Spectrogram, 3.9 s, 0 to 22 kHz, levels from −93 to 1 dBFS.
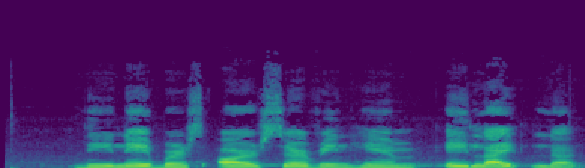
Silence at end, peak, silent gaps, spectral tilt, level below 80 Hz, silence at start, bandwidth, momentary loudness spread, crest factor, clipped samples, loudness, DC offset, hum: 0.05 s; -4 dBFS; none; -5.5 dB/octave; -64 dBFS; 0.5 s; 11 kHz; 8 LU; 16 dB; under 0.1%; -21 LUFS; under 0.1%; none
